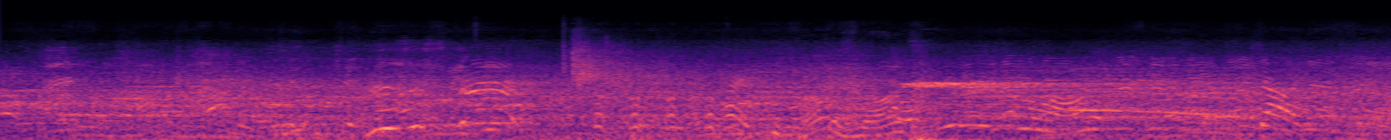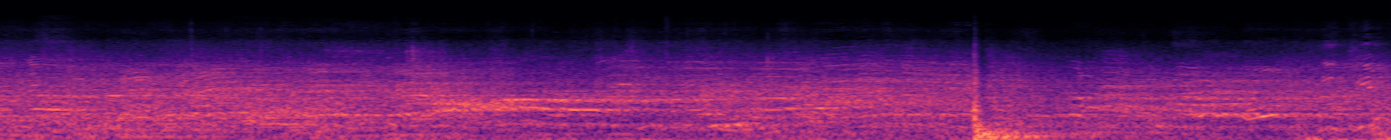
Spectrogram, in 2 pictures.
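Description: Children shout and call out across a large echoing rink.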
